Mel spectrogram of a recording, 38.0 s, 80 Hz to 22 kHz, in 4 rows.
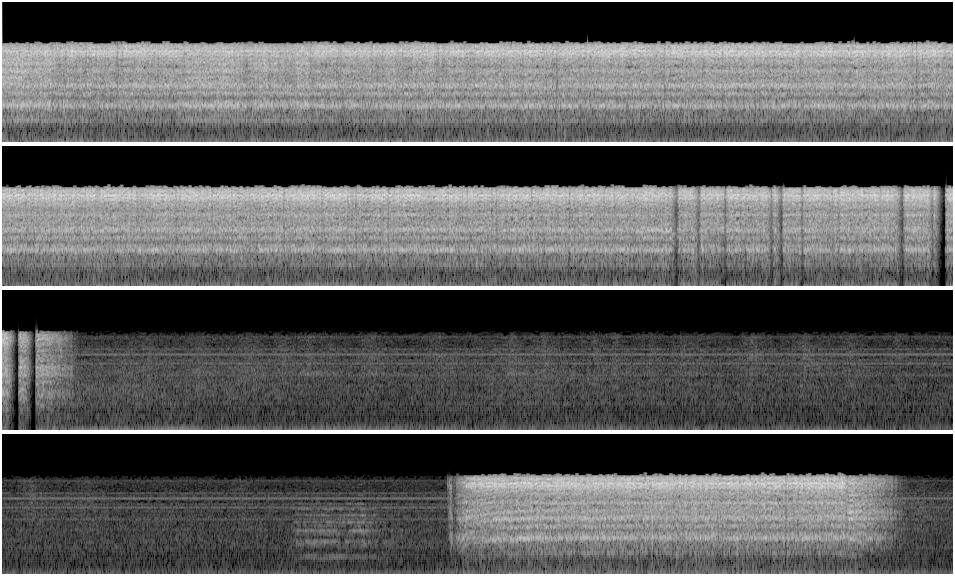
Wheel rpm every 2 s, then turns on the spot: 160, 160, 160, 160, 160, 160, 160, 160, 160, 110, 0, 0, 0, 0, 0, 10, 140, 150, 10.
none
